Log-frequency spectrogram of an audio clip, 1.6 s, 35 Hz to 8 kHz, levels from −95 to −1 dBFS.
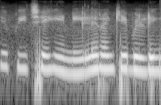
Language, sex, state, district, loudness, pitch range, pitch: Hindi, female, Uttar Pradesh, Budaun, -13 LUFS, 210-230 Hz, 225 Hz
